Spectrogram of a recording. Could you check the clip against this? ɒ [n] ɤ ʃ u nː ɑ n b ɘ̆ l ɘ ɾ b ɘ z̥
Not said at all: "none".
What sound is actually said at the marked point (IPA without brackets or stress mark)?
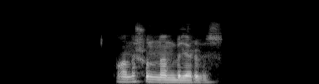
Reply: n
